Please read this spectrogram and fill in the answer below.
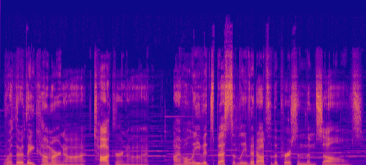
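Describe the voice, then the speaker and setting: A man narrating a scripted story in the first person, in a measured, explanatory manner. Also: fairly low pitch, expressive, soft background music. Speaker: narrator and main character of a manga video.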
